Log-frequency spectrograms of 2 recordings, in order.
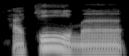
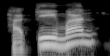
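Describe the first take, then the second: First: The word ends with a long vowel. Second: The word ends with an n sound. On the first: The reading stops on this word. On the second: The reading continues without a stop.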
